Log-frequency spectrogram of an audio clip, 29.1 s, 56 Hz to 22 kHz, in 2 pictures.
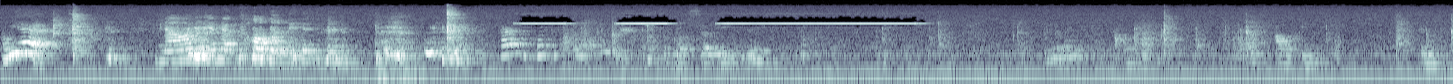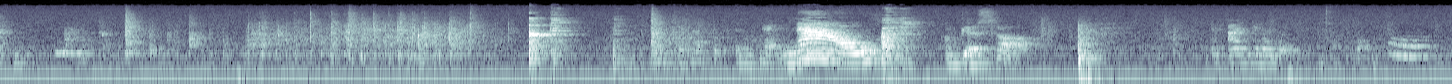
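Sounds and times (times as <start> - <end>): child's voice: 0.0 - 0.7, 1.6 - 3.5, 5.0 - 7.7, 10.4 - 11.5, 12.4 - 13.3, 14.2 - 15.5, 21.2 - 24.9, 26.6 - 29.0
bowls and utensils clinking: 19.8 - 21.4.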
